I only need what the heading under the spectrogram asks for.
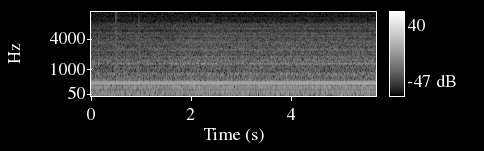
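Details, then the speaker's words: Sanyo GXT4505K combo receiver with no FM reception, heard through a signal tracer at test point 3. There is a steady hiss and faint hum with no station coming through, only FM noise. "Well, that sounds like the FM hiss."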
